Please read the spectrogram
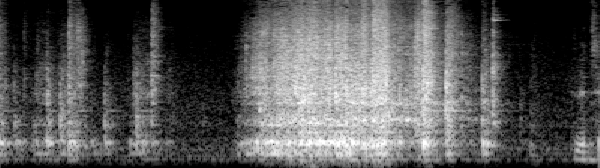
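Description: Bayco retractable AC extension-cord reel recoiling. A few light clicks, then the spring-driven reel pulls the cord back in with a loud whirring rattle lasting just under two seconds, which stops as the cord is fully wound.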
